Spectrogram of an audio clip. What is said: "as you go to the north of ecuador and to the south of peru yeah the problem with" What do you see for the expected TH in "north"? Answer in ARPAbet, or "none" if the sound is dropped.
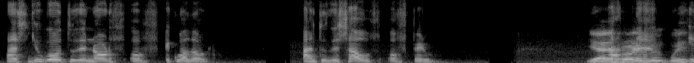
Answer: TH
